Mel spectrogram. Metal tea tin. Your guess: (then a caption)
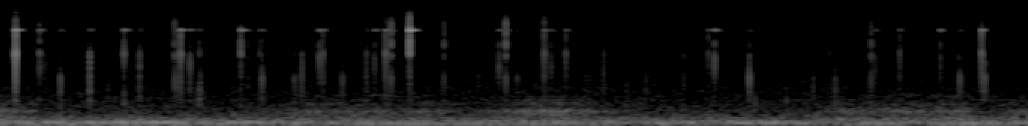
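Hollow. A large traditional English metal tea tin, embossed with blue flowers, gold leaves and teacups, is lightly tapped with the fingers. The tin is quite big and gives a hollow sound. Many quick, soft, bright metallic clicks and clinks come over a low, steady rumble.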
